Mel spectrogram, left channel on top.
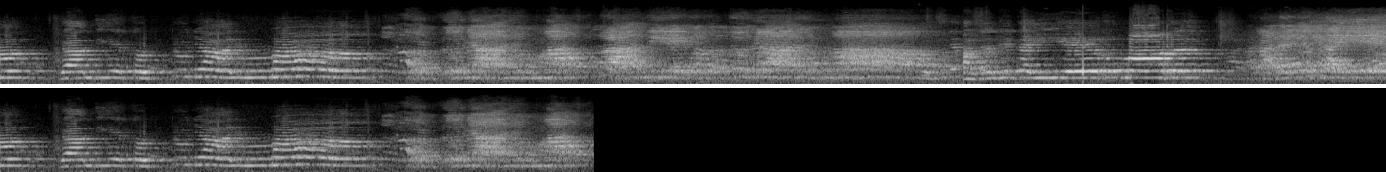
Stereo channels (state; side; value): drops out; right; at 6.0 s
